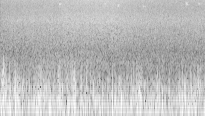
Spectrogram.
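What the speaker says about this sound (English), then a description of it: "I'm just waiting again for the wind to just simmer just a little, because I want you to hear me loud and clear." Steady outdoor wind buffeting and rushing, a continuous broadband roar with low gusty rumble throughout, loud and close as if striking the microphone, with no voice heard.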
